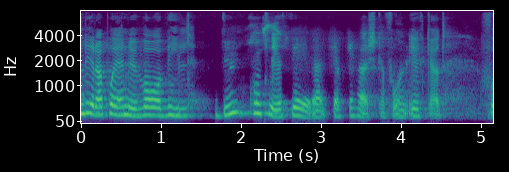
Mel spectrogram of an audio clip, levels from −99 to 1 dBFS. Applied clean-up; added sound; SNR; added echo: neural mask model Resemble Enhance denoiser.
